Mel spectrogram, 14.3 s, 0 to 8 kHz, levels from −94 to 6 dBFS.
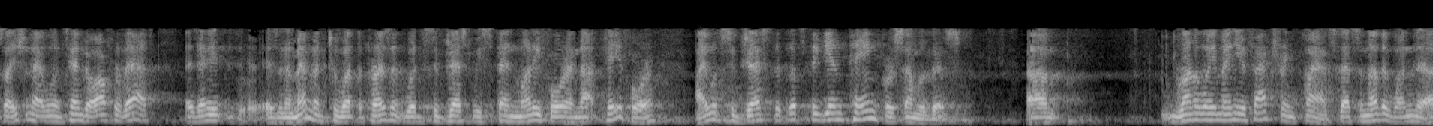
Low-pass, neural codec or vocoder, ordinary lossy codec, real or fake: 7.2 kHz; codec, 16 kHz, 4 kbps, FreqCodec, smaller model; AAC, 16 kbps; fake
